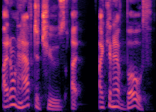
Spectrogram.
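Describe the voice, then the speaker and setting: A man's voice: medium pitch, sing-song, normal speed, breathy edge, no room sound, clean studio sound, voice pushed up. A man putting on a heated, pleading young woman. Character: distraught young woman, fierce, desperate in love.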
